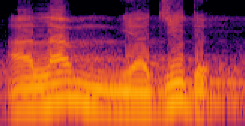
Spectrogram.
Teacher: alam mim mati bertemu dengan huruf ya ya maka dia disebut izhar syafawi tidak dengung tidak boleh dengung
